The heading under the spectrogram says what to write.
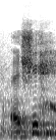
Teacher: Huruf shin. Ashih, huruf ha pertengahan kerongkong. Jangan baca dengan ha. Ashihha. Ini sabdu ni tuan-tuan, bacaan dia tidak boleh kita putuskan.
